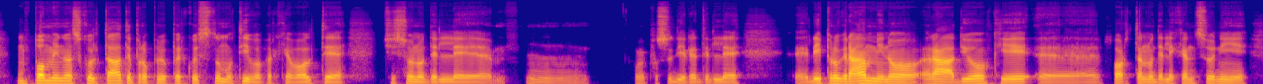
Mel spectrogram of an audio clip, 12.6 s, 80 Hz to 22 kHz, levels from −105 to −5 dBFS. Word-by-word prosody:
un 120 -4 -7
po' 130 +1 +9
meno 125 0 +2
ascoltate 125 +1 +2
proprio 110 0 -2
per 110 0 -2
questo 115 +1 -3
motivo, 105 -1 -2
perché 105 0 -9
a - - -2
volte 105 -1 -2 0.3
ci - - -12
sono 110 -1 0
delle 100 -3 -3 0.3
mhmm, 95 -1 -13 0.5
come - - -11
posso 110 - -8
dire 105 -1 -4
delle 100 0 -4 0.5
ehm, 105 - -7
dei 115 +1 +3
programmi, 120 -1 +5
no, 105 -1 +2
radio 110 +1 +3
che, 110 -2 -1
ehm, 95 0 -7
portano 110 -1 -1
delle 105 -1 -2
canzoni, 105 -2 -3
110 Hz, 140 wpm, -22 LUFS, 100-115 Hz, 0.5 s, po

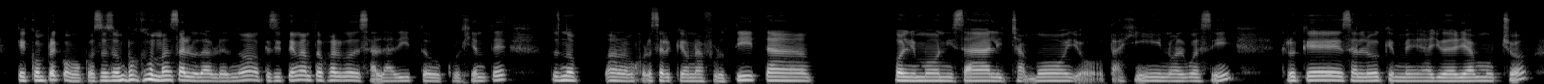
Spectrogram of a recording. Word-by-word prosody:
que 180 -2 +1
compre 190 +1 +3
como 155 -5 0
cosas 180 +2 0
un 190 +2 +6
poco 215 +2 +5
más 200 -1 +4
saludables, 165 -4 +2
¿no?, 190 +4 +1
o 185 - -7
que 175 - -5
si 175 0 -3
tengo 190 +3 0
antojo 195 -2 0
algo 185 0 +2
de 180 - +1
saladito 165 0 -3
o 155 - -8
crujiente, 185 +9 -4 0.4
pues 185 -1 -2
no, 190 -1 +3 0.2
a 180 0 +1
lo 165 -1 +1
mejor 165 - -5
ser 165 -1 -1
que 160 +1 -3
una 160 0 -2
frutita 180 +2 0 0.8
con 180 -1 +6
limón 175 0 +1
y 165 - -3
sal 170 +1 +1
y 160 - -3
chamoy 170 0 -2
o - - -9
tajín 165 +2 -4
o - - -3
algo 160 +1 -2
así, 195 - -3 0.4
creo 180 0 -1
que 190 +1 +4
es 180 0 -2
algo 175 +1 +2
que - - -4
me 165 0 -2
ayudaría 165 0 +2
mucho 170 - -3
175 Hz, 185 wpm, -21 LUFS, 165-185 Hz, 0.8 s, un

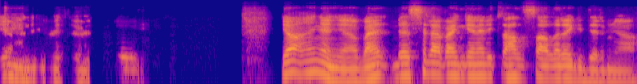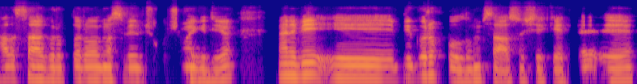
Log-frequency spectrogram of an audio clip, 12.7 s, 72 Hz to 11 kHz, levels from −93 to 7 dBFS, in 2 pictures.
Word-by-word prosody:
Yani, 120 -2 -2 0.3
evet, 85 - -11
evet, 85 0 -10 0.3
doğru. 85 -1 -12 1.4
Ya, 145 +3 +5
aynen 140 -2 +3
ya. 90 -1 +1
Ben 115 +2 +4
mesela 125 +2 +3
ben 125 -1 +3
genellikle 120 -1 +1
halı 115 -1 +1
sahalara 110 0 +2
giderim 85 -4 -5
ya. 80 +1 -5
Halı 100 +1 -5
saha 105 0 +2
grupları 100 +1 -7
olması 100 0 0
benim 100 -1 -4
çok - - -11
hoşuma 100 - -3
gidiyor. 90 +4 -3 0.4
Yani, 125 -1 +2
bir, 135 0 +9
eee, 110 -2 -1
bir 115 -1 -2
grup 130 0 -3
buldum 95 +1 -7
sağ 85 -5 0
olsun 80 - -2
şirkette. - - -3 0.2
Eee, 95 +1 0
105 Hz, 155 wpm, -23 LUFS, 95-120 Hz, 1.4 s, bir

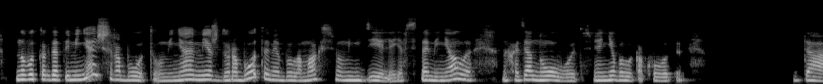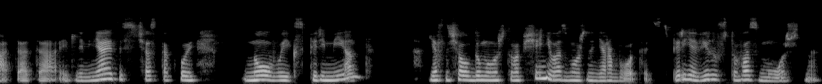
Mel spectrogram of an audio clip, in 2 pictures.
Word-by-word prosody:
но 220 0 +5
вот 235 +1 +4
когда 220 -1 +4
ты 205 -1 -1
меняешь 265 - +2
работу, 195 -5 0
у - - -3
меня 185 +6 +2
между 210 -3 +1
работами 205 +2 +2
была 185 -2 0
максимум 205 -1 0
неделя. 185 -2 +1
Я - - -4
всегда 200 +3 -2
меняла, 200 +4 +2 0.3
находя 190 +3 +1
новую, 190 -5 +2
то - - -22
есть - - -19
у - - -1
меня 185 0 +3
не 205 - +3
было 190 -2 0
какого-то 170 -1 -4 1.1
Да-да-да. 170 - -2
И - - -8
для 180 -3 -7
меня 205 +8 +4
это 250 -3 -3
сейчас 205 -2 -5
такой 190 0 -2 0.4
новый 190 -1 +4
эксперимент. 195 - -1 0.6
Я 200 - +2
сначала 200 +1 +1
думала, 190 0 +3
что 190 0 -6
вообще 200 +9 -1
невозможно 190 -7 +1
не 170 -1 -2
работать, 170 -2 -6
теперь 210 +3 -3
я 220 -3 +2
вижу, 220 +4 0
что 210 -2 -8
возможно. 180 -1 -4
195 Hz, 170 wpm, -23 LUFS, 185-215 Hz, 1.1 s, но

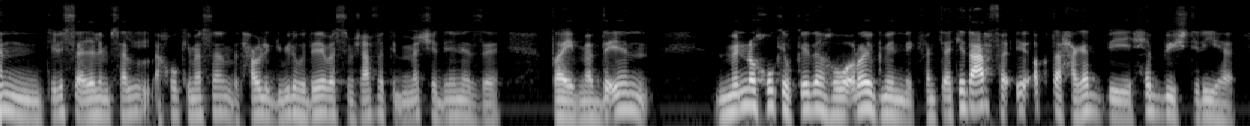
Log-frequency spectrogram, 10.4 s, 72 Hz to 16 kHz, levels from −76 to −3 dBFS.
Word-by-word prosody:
أنتِ 115 -8 -2
لسه 125 +2 -5
قايلة 110 +2 +3
لي 120 - -1
مثال 120 +3 -5
أخوكِ 120 -1 -8
مثلًا، 120 +1 -5
بتحاولي 115 +5 -2
تجيبي 105 +2 -5
له 125 - -1
هدية 120 +3 0
بس 120 -3 -4
مش 105 +1 -8
عارفة، 115 +3 -3
تبقي 95 -4 -10
ماشية 110 +1 -6
الدنيا 110 +2 -4
إزاي؟ 90 -1 -8 0.4
طيب 105 -3 +3
مبدئيًا 115 +6 0 0.5
بما 125 +6 +2
إنه 170 +3 +6
أخوكِ 170 -1 0
وكده 150 +3 +3
هو 120 -3 +3
قريب 145 -5 +5
منِّك، 110 -5 -2
فأنتِ 110 -1 -7
أكيد 165 +7 0
عارفة 165 - +7
إيه - - -1
أكتر - - -1
حاجات 125 +5 +1
بيحب 120 +2 -4
يشتريها. 105 -5 -3
115 Hz, 200 wpm, -24 LUFS, 110-130 Hz, 0.5 s, عارفة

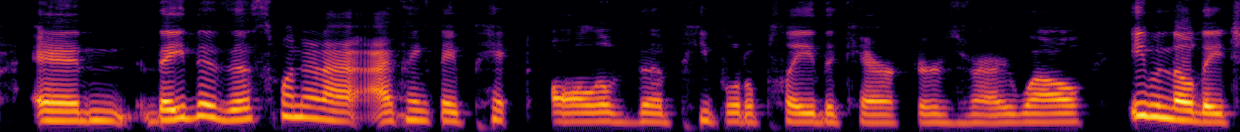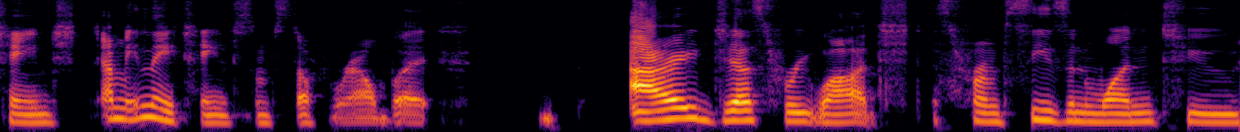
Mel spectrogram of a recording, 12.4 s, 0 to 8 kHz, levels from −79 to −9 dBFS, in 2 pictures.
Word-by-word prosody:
and 175 +5 +3
they 185 +2 +4
did 235 0 +3
this 195 +3 -1
one 240 -2 +1
and 210 -3 +2
I 170 -2 +2
I 160 - +1
think 180 -1 -4
they 170 -1 +1
picked 170 +3 -9
all 155 0 +2
of 150 -3 -3
the 155 -1 -2
people 160 +1 -6
to 150 - -3
play 150 +1 -1
the 145 0 -5
characters 140 0 -4
very 135 0 -5
well, 150 +1 0 0.2
even 255 -3 +5
though 185 -2 +9
they 150 -3 +3
changed, 140 -2 -6
I 200 - +1
mean 205 +3 -2
they 185 -7 -1
changed 135 -3 -9
some 135 - -12
stuff 135 +2 -8
around, - - -7
but - - -4 1.0
I 190 +5 +8
just 180 0 +1
rewatched 155 -3 -2 0.3
from 155 -2 -2
season 165 -2 -5
1 150 +1 -1
to 145 -2 -4
160 Hz, 195 wpm, -24 LUFS, 145-180 Hz, 1.0 s, though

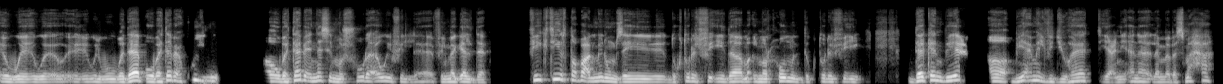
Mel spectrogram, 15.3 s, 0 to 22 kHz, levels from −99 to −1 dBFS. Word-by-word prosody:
أ 140 - -3
و 135 - +3
و 125 0 0 0.2
و 130 - -5 0.4
وال 135 - -2
وباداب 130 +8 +6
وباتابع 140 +7 +3
كل 170 +1 -1 0.7
آه. - - +3
وباتابع 150 +9 +2
الناس 175 +3 0
المشهورة 145 +5 -2
أوي 165 0 -1
في 140 - -9
ال 130 +1 -10
في - - -18
المجال 130 -1 +1
ده. 115 -1 -5 0.5
في 215 +1 +1
كتير 245 +2 +2
طبعًا 200 -7 +1
منهم 155 -2 +2
زي 130 0 +2 0.2
الدكتور 120 +7 -6
الفِقِي 140 -1 -4
ده، 140 +2 +2
المرحوم 135 +3 +1
الدكتور 130 +1 -7
الفِقِي. 130 -2 -6 0.6
ده 165 +8 +6
كان 185 0 +2
بيع 180 +5 +5 0.4
آه. 145 -3 +1
بيعمل 185 +4 -1
فيديوهات 135 +6 -4
يعني 120 +2 -6
أنا 140 -2 -4
لمّا 120 0 -6
باسمعها، 155 - -5
140 Hz, 155 wpm, -22 LUFS, 130-170 Hz, 0.7 s, وباداب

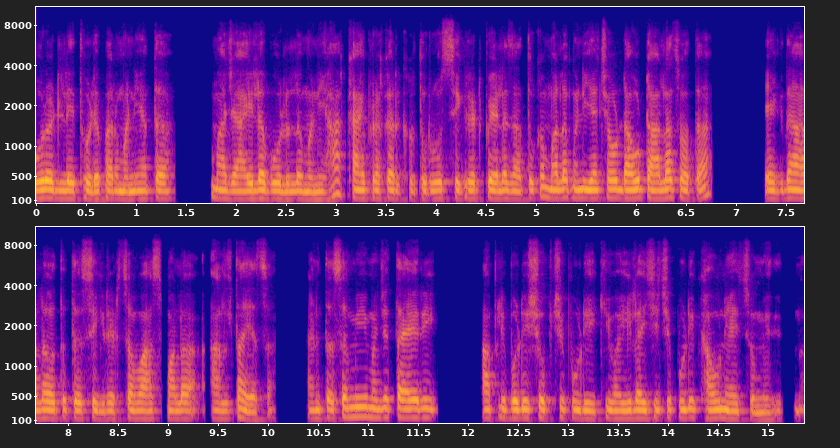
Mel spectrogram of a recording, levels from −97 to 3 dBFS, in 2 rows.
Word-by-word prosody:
ओरडले 135 -1 +6
थोडेफार 125 0 +1
म्हणे, 125 0 +2
आता 130 0 0 0.5
माझ्या 130 -2 +1
आईला 130 +2 +4
बोलवलं 130 0 +2
म्हणे, 120 0 0
"हा 215 - -4
काय 140 -2 +3
प्रकार 135 0 -1
करतो? 130 +1 -6
रोज 135 +1 0
सिगारेट 135 0 -1
प्यायला 135 -1 +3
जातो 130 +1 -2
का? 165 - -4
मला" 145 -1 +2
म्हणे, 140 0 +1
"ह्याच्यावर 140 +1 +3
डाउट 140 +2 +4
आलाच 145 +3 +2
होता. 130 - 0 0.6
एकदा 135 +1 +1
आला 135 +1 +1
होता 135 +1 +1
तर 135 - +4
सिगारेटचा 130 0 -2
वास 130 0 -1
मला 130 0 0 0.2
आला 135 - -5
होता 130 - -1
याचा." 245 -1 -4 0.4
आणि 270 0 -2
तसं 140 +4 +1
मी 160 0 +2
म्हणजे 155 -1 0
तयारी 145 0 +2 0.6
आपली 145 +1 -5
बडी 140 0 +5
सौफची 145 +1 -3
पुडी 135 -2 0
किंवा 135 0 -1
इलायचीची 135 +1 0
पुडी 140 +1 0
खाऊन 140 0 +2
यायचो 130 -1 -2
मी 115 0 -4
तिथनं. 130 - -13
135 Hz, 190 wpm, -23 LUFS, 130-140 Hz, 0.6 s, ओरडले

